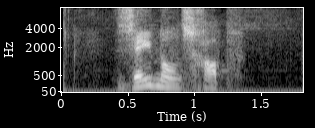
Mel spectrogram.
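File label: "zeemanschap", Dutch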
